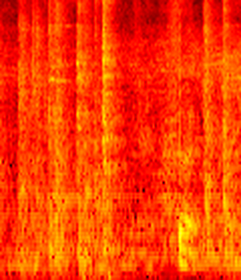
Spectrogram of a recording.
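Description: Light, irregular clatter of small clicks and knocks, like things being handled, with a single spoken word near the end.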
